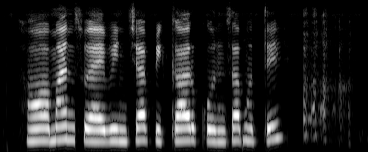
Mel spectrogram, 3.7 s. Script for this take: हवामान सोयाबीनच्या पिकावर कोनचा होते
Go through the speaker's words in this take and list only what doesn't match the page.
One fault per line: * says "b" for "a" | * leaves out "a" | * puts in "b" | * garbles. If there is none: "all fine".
all fine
